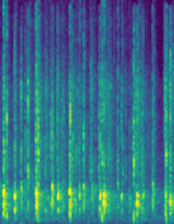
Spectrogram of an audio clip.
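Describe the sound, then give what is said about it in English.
An audience breaks into applause, a dense patter of many hands clapping at once, steady throughout with no voices on top. “Well, that also deserves a big round of applause.”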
